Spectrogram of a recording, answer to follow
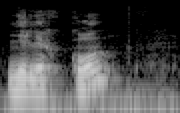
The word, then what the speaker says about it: нелегко: So, соревноваться to compete, крайне, extremely, очень is very, нелегко is difficult. Нелегко is a very important word, and you can hear нелегко. Нелегко. We pronounce g as h.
